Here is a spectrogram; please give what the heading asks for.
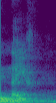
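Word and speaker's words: knife: नाइफ। तो के silent है।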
